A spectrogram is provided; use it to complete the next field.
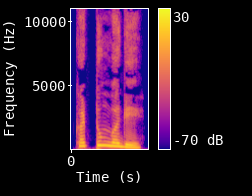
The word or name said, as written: ಕುಟುಂಬಿಗ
